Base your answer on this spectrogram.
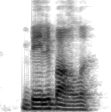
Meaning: harrier (the taxonomic genus Circus)
- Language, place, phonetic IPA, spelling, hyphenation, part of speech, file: Azerbaijani, Baku, [belibɑɣˈɫɯ], belibağlı, be‧li‧bağ‧lı, noun, LL-Q9292 (aze)-belibağlı.wav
